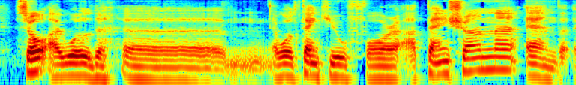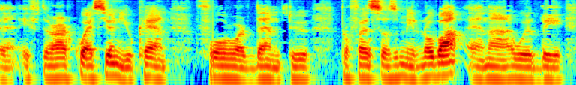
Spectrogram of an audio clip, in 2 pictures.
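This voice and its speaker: A man speaks very slowly in an Italian accent, his tone dark and mellow. His pitch sits in the middle range and rises and falls in an ordinary way. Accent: non-native, Italian. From Italy, Abruzzo. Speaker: psychiatrist and professor. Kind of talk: lecture. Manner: halting, many fillers.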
